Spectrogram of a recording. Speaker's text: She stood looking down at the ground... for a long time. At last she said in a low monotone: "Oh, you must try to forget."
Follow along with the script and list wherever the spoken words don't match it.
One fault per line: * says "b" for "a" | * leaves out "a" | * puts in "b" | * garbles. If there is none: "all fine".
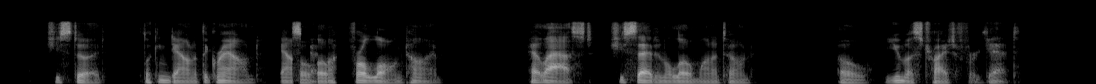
* garbles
